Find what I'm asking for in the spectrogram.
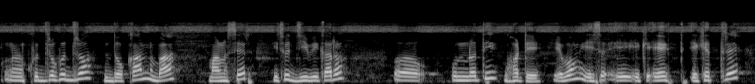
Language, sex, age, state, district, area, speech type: Bengali, male, 30-45, West Bengal, Paschim Medinipur, rural, spontaneous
